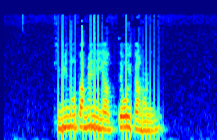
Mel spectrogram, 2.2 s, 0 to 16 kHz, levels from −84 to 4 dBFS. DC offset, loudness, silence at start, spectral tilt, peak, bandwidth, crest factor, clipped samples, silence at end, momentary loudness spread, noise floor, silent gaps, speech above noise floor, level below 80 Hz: under 0.1%; -19 LUFS; 0.6 s; -6.5 dB/octave; -4 dBFS; 11.5 kHz; 18 dB; under 0.1%; 0.55 s; 13 LU; -60 dBFS; none; 42 dB; -46 dBFS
